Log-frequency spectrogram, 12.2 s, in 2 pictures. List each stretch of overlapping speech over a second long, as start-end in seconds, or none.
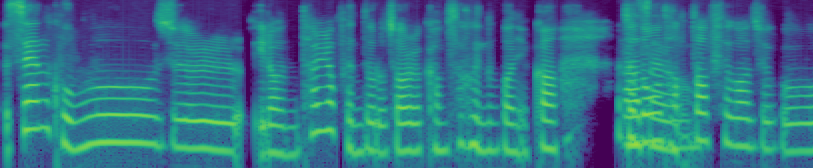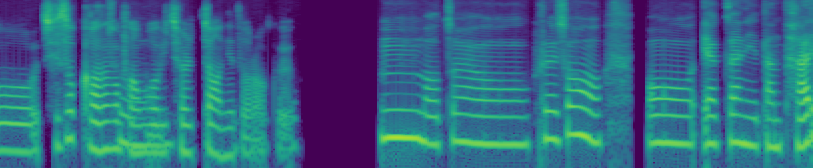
none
